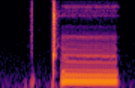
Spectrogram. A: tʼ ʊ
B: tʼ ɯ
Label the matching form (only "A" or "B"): B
